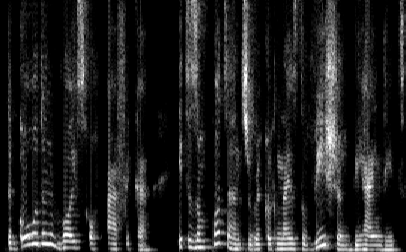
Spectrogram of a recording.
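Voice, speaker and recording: Lively low-pitched Nigerian woman presenter. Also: rough recording. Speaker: presenter of an arts news programme. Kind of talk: scripted news narration.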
